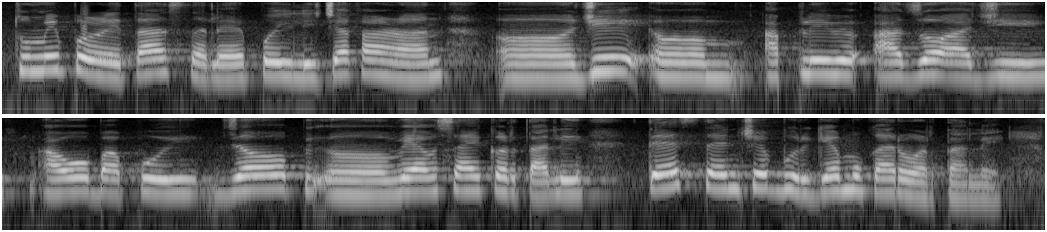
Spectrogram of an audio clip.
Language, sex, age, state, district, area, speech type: Goan Konkani, female, 30-45, Goa, Sanguem, rural, spontaneous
